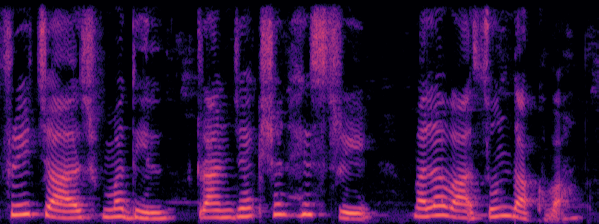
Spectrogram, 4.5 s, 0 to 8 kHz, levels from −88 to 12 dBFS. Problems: constant background noise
